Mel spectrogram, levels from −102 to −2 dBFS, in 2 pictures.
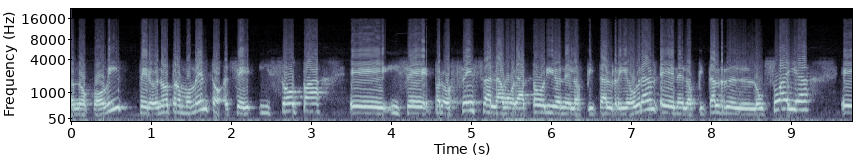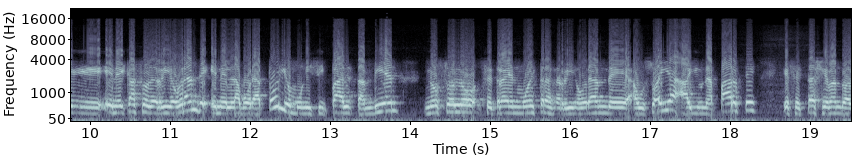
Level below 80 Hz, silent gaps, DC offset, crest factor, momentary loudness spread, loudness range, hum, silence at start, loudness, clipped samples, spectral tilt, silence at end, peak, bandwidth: -52 dBFS; none; under 0.1%; 8 dB; 5 LU; 2 LU; none; 0 s; -22 LUFS; under 0.1%; -4.5 dB/octave; 0 s; -14 dBFS; 15.5 kHz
